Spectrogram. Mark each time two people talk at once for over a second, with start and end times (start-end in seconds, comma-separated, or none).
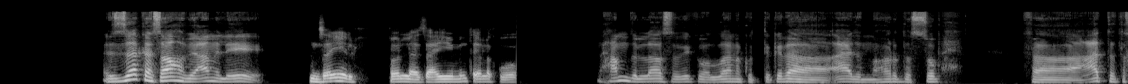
none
